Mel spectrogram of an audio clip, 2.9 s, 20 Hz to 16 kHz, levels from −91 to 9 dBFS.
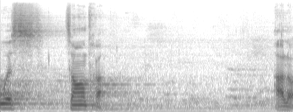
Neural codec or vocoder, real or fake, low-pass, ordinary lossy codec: none; real; 14.4 kHz; none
